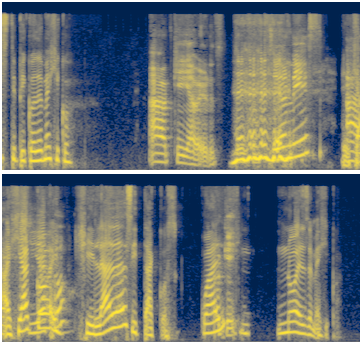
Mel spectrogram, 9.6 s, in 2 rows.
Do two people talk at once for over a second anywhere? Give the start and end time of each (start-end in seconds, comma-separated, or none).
4.5-5.8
